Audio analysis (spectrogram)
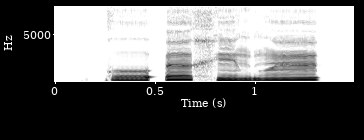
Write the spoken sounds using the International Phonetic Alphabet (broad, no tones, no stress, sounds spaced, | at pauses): k o ʔ œ x ẽ ɡʷ œ̃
